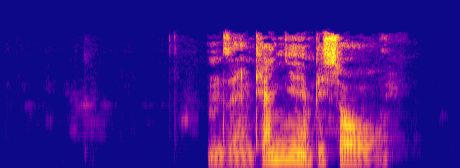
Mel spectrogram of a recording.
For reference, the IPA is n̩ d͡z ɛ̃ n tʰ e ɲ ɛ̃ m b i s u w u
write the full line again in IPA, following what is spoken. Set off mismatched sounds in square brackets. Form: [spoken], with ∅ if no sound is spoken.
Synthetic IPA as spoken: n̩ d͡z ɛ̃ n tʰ [a] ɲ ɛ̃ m [p] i s [ɔ] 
